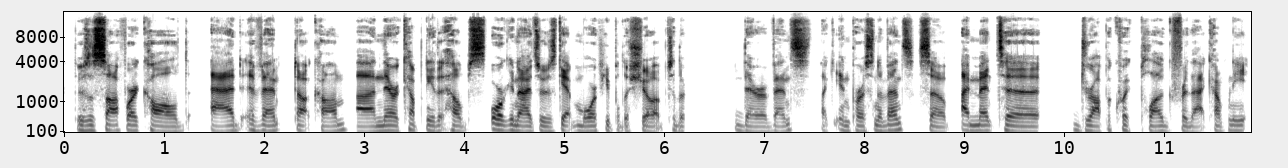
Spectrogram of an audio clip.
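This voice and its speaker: A man's voice: lowish voice, no echo, studio quality. A man hosting a podcast interview who speaks in an enthusiastic, appreciative way. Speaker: podcast host.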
